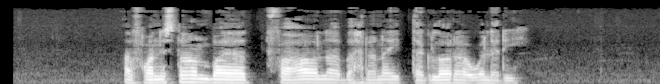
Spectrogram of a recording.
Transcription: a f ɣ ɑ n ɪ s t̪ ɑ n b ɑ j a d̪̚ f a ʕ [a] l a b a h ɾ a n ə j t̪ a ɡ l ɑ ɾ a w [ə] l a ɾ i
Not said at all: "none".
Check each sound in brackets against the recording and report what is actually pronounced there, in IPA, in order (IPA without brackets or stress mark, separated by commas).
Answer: ɑ, ə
